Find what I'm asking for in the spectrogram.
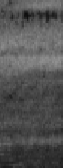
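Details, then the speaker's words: Child with a cough receiving a nebulizer (steam) treatment: a steady, high-pitched hiss of the running nebulizer, with no breaths or coughs clearly heard. "teman-teman tuh lagi diuap teman-teman dia lagi batuk doain Cepat sembuh ya"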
